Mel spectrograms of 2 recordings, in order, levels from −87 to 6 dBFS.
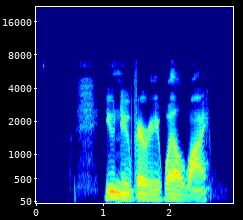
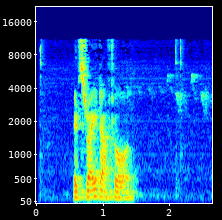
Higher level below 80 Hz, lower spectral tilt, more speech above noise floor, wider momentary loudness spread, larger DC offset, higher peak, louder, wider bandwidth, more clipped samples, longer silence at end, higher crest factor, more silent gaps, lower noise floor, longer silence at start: second, -62 dBFS vs -56 dBFS; first, -8 dB/octave vs -3 dB/octave; first, 41 dB vs 32 dB; about the same, 21 LU vs 22 LU; neither; second, -10 dBFS vs 0 dBFS; second, -28 LUFS vs -16 LUFS; second, 7.4 kHz vs 11.5 kHz; neither; first, 0.4 s vs 0.15 s; about the same, 18 dB vs 20 dB; neither; first, -69 dBFS vs -49 dBFS; first, 0.65 s vs 0.05 s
